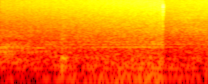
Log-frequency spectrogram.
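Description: Steady hiss of background recording noise, swelling slightly and then cutting off suddenly with a click about a second and a half in.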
